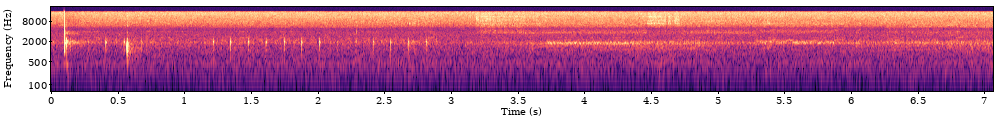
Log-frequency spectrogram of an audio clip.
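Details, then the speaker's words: Dell Precision M3800 laptop plugged into power: faint hiss with light ticking, and the high static pitch shifts as screen brightness goes dim to bright; gone when unplugged, suspected backlight-related electrical noise near the power adapter plug. "What I'm going to do is adjust the screen brightness. Screen is dim. Screen is bright, and the sound changes in pitch."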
